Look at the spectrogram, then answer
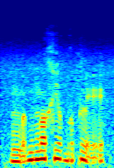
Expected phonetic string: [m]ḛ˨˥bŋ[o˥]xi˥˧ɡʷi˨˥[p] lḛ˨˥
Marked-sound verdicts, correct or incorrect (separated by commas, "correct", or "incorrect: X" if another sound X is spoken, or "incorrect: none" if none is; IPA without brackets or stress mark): incorrect: ŋʷ, correct, correct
